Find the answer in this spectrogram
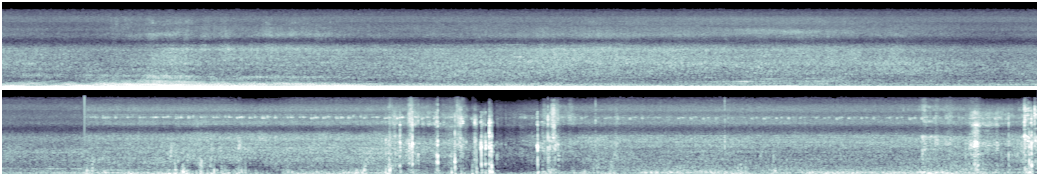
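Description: Road traffic: a motor vehicle's low engine rumble swells over the first few seconds and slowly fades. About halfway through, the sound changes abruptly to a rougher, uneven noise with a run of sharp crackles and knocks.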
